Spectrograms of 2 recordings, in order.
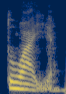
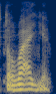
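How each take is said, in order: First: "toalla" as to-a-ya, no b sound; standard toalla. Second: "toalla" with an intrusive b, to-ba-ya; nonstandard tovalla. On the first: Teacher correcting to the formal word, "toalla" pronounced to-a-ya. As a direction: go straight from o to a in "toalla". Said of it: "decimos toalla". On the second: Teacher showing what not to say, "toalla" pronounced tobaya. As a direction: add a b between o and a in "toalla". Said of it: "No decimos toalla". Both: Shown as a demonstration.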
